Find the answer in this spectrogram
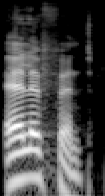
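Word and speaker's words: elephant: அதுதான் அடுத்தது எலிபன்ட் சரியா எலிபன்ட் இந்த ஏ அப்படிங்கறது கொஞ்சம் நல்லா உச்சரிக்கிறோம் அழுத்தி என்வலப் சரியா என்வலப் இப்ப உங்களுக்கு எலிபன்ட்னா தெரியும் யானை சரியா அததான் எலிபன்ட் அப்படின்னு சொல்றோம்.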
